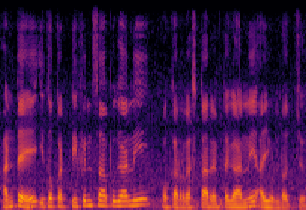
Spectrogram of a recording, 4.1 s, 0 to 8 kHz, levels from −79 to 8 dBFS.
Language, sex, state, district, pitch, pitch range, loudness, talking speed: Telugu, male, Andhra Pradesh, Manyam, 140 Hz, 130-185 Hz, -18 LUFS, 130 wpm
